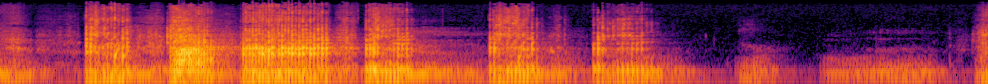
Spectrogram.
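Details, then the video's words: Lion roaring in a series of loud, coarse bursts, several close together then spaced out, trailing off into soft low grumbles at the end. "lion sounds"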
